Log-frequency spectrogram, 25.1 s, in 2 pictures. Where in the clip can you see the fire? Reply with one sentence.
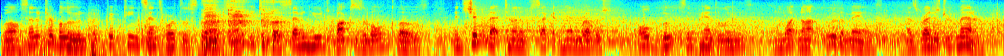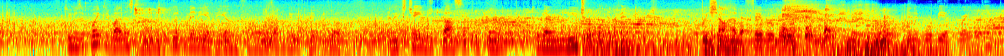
The fire can't be heard in this clip.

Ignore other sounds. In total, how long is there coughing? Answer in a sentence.
The coughing can be heard for 3 seconds in total.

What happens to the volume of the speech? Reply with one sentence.
The loudness of the speech stays about the same.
